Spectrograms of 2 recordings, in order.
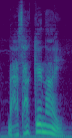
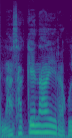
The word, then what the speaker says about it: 情けない: 단어 형용사 glpt n1의 나사케나이 이 뜻정차를 써서 이렇게 나사께 나이라고 읽어요 명사 나사께가 있고 여기에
